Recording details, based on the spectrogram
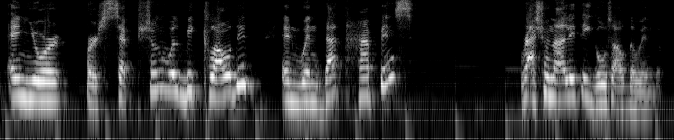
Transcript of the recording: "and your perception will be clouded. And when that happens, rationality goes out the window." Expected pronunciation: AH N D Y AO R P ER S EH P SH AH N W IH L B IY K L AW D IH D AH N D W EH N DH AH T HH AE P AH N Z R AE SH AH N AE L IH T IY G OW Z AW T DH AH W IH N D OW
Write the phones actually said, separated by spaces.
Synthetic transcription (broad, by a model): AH N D Y AO R P ER S EH P SH AH N W IH L B IY K L AW D IH D AH N D W EH N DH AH T HH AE P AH N S R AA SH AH N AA L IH T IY G OW S AW T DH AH W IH N D OW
